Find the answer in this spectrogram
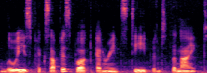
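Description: Light background noise under a woman speaking at a moderate pace. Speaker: teacher. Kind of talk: read-aloud to children. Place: classroom. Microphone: phone near.

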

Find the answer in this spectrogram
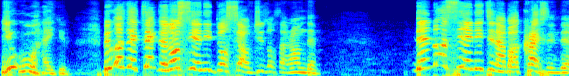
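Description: In a quiet background, a man with an extremely high pitch talks at a very fast pace in a raised, projected, animated voice with a bright, sharp tone, very wide pitch swings and long, frequent pauses. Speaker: preacher. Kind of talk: sermon. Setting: church. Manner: repetitive, building rhythm with insistent repeated words. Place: church.

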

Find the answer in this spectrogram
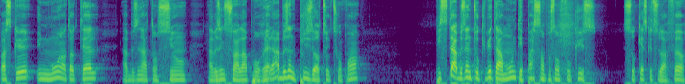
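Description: Against a quiet background, a man with a fairly high pitch talks at a very fast pace, broken by long, frequent pauses. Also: ordinary pitch variation. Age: 20s. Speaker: comedian and sketch video maker; podcast guest, actor, comedian. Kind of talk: casual chat. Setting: studio. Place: studio. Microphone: studio mic.

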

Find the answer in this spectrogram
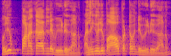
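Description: The man speaks at a medium pitch. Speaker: YouTube news commentator. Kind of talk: solo video commentary.

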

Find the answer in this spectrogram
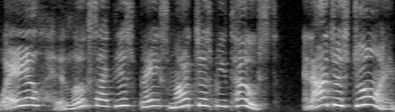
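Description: A man puts on a squeaky character voice at an extremely high pitch, keeping a moderate pace. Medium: machinima. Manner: sarcastic, guarded.

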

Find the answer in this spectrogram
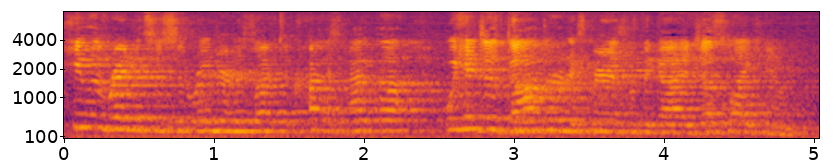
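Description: A man speaks at a very fast pace with an extremely high pitch and fairly even intonation. Strong room echo and light background noise fill the recording. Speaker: pastor. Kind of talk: sermon. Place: church. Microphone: camera far.

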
